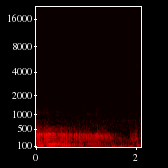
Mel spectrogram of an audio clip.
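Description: A man's low, creaky drawn-out hum, like a hesitant "ähm" trailing off, fading out after about a second and a half.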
